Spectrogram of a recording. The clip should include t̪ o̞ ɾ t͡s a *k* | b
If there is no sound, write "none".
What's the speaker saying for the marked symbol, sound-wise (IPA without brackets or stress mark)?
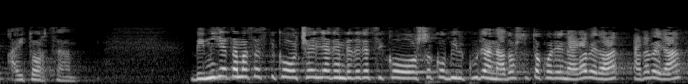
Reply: none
